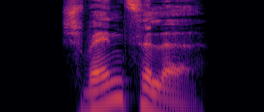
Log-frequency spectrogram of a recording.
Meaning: inflection of schwänzeln: 1. first-person singular present 2. first/third-person singular subjunctive I 3. singular imperative
- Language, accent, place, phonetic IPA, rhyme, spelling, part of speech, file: German, Germany, Berlin, [ˈʃvɛnt͡sələ], -ɛnt͡sələ, schwänzele, verb, De-schwänzele.ogg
